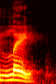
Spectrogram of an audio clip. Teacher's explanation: Say the l at the beginning of lay, and you'll hear it's definitely voiced.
